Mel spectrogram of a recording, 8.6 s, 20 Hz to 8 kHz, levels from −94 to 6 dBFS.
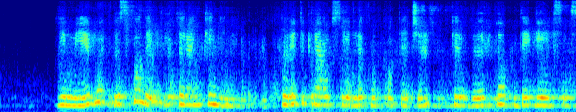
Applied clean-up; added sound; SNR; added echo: neural separator model SepFormer DNS4.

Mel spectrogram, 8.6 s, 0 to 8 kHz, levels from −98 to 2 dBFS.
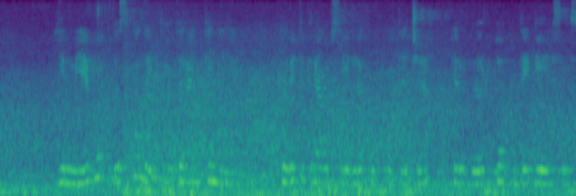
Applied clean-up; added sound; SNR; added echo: none; Engine / Aircraft; 0 dB; reverberation time 2.0 s.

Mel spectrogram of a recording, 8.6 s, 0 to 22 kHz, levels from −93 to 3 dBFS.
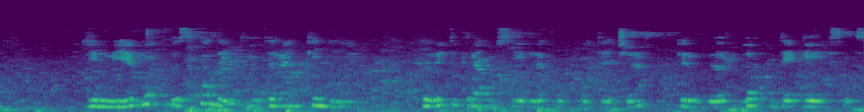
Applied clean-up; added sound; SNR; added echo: classical method WPE with log-MMSE.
